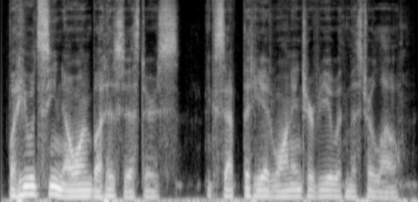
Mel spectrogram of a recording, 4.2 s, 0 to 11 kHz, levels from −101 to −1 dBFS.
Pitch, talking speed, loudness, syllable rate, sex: 100 Hz, 245 wpm, -17 LUFS, 6.8 syllables/s, male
